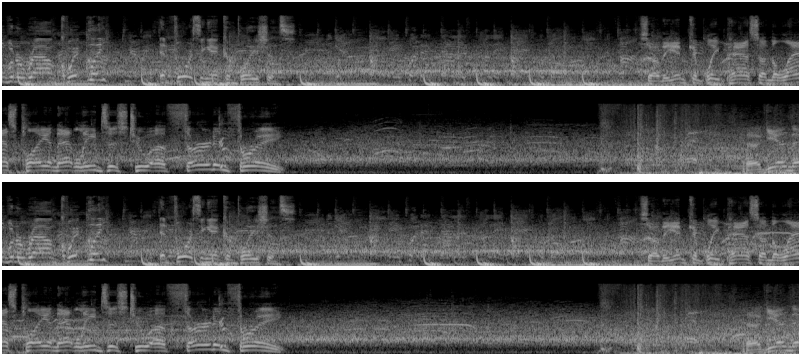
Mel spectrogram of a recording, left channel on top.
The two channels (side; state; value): both; normal; correlation 0.75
